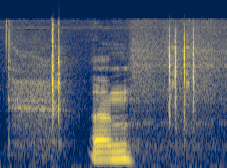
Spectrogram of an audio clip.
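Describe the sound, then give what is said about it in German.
Numbers being typed on a computer keyboard: a few light, crisp key clicks spaced apart, with a short voiced tone in the middle of the sequence. “Ich muss hier Zahlen eintippen.”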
